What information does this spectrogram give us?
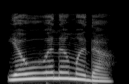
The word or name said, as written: ಯೌವನಮದ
